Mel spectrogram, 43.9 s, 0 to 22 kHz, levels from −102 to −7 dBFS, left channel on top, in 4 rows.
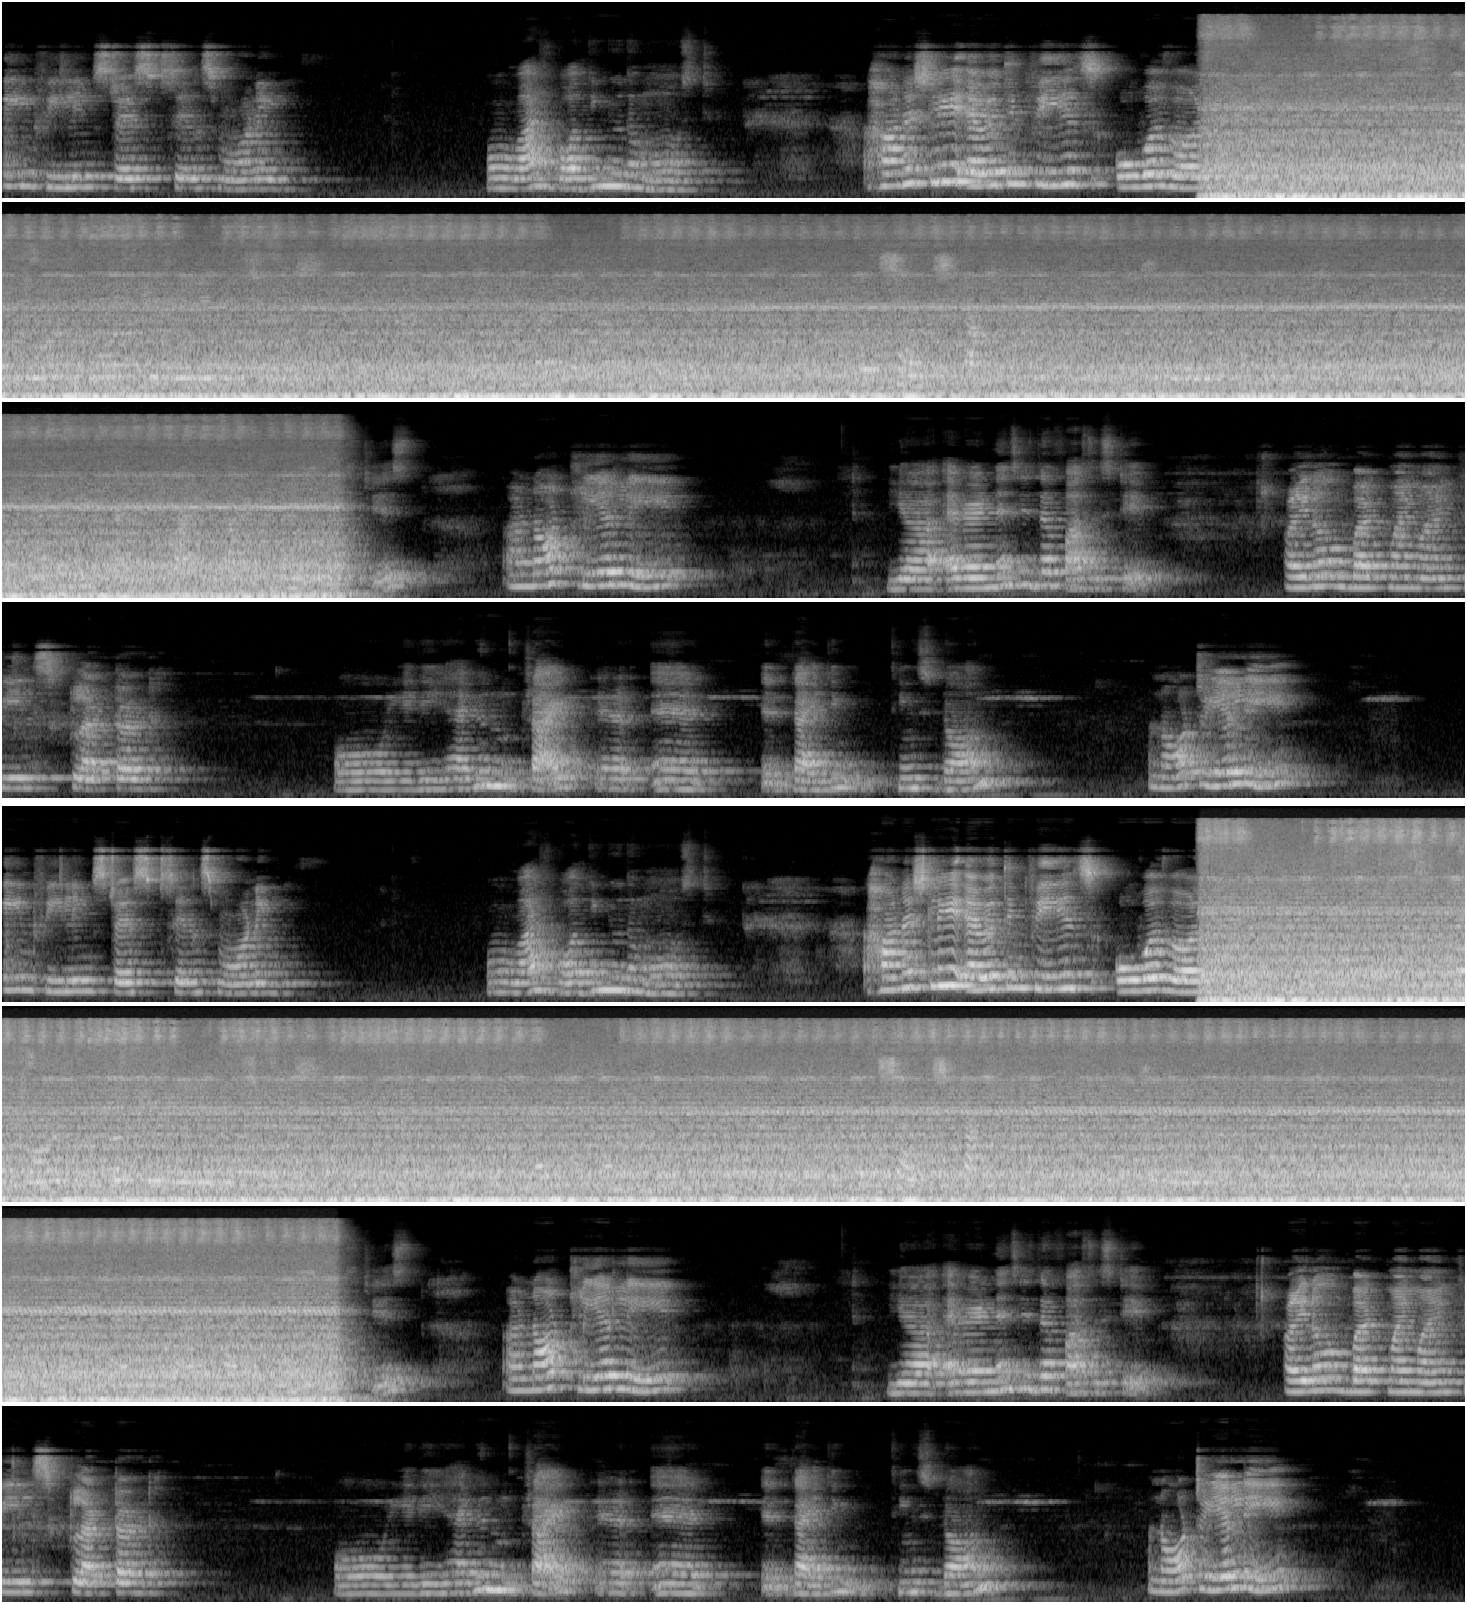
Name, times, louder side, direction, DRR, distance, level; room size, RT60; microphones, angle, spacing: voice 1, 0.0-2.1 6.5-10.4 10.8-13.4 17.4-20.1 20.8-20.9 25.7-27.0 31.6-34.0 41.5-42.5, right 3 dB, 45° right, 1 dB, 0.7 m, -32 dB
voice 2, 3.6-5.2 11.3-11.7 14.3-16.3 20.4-20.5 22.1-25.0 28.6-30.5 35.4-38.2 38.6-40.6, right 1 dB, 5° left, -2 dB, 0.7 m, -36 dB
sound 1, 9.0-24.5, right 3 dB, 85° right, 0.6 m, -22 dB
6.0 x 2.9 x 2.5 m, 0.75 s
head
